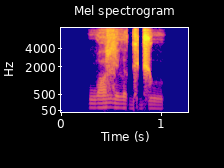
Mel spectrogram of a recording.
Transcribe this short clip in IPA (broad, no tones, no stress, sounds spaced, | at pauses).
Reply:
w ɒ ɮ ɪ l ə ɡ ɪ d͡ʒ u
